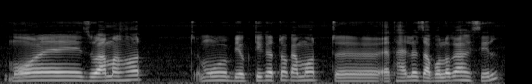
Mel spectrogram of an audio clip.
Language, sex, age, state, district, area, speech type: Assamese, male, 18-30, Assam, Golaghat, urban, spontaneous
